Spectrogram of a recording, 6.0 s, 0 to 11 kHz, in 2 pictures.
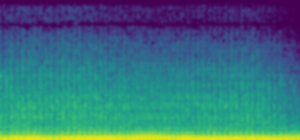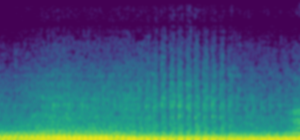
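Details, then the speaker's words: Ex-police 2000 Ford Crown Victoria V8, stored for years, exhaust loud; on test drive, uneven stumbling beat under hard acceleration, a misfire. "we got a bit of a Miss in it I think we have a bad oil tank quizell it's a little bit rough on hard acceleration"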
